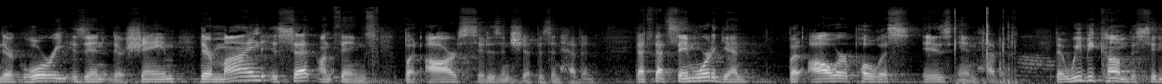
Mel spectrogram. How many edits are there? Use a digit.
1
